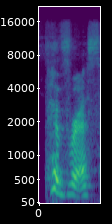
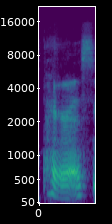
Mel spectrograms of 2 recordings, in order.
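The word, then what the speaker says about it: Pvris: Or Pivris, how Mike says it. – Oh, boy. – Is that how you say it? – It's Paris, yeah.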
